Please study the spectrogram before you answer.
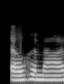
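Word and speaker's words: Elhanan: so and then my last name is elena but it's spelled e-l-h-a-n-a-n so let me write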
